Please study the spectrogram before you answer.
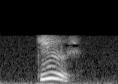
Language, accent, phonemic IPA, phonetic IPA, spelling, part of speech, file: Armenian, Eastern Armenian, /djuɾ/, [djuɾ], դյուր, adjective, Hy-դյուր.ogg
- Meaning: 1. easy 2. alternative form of դուր (dur)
